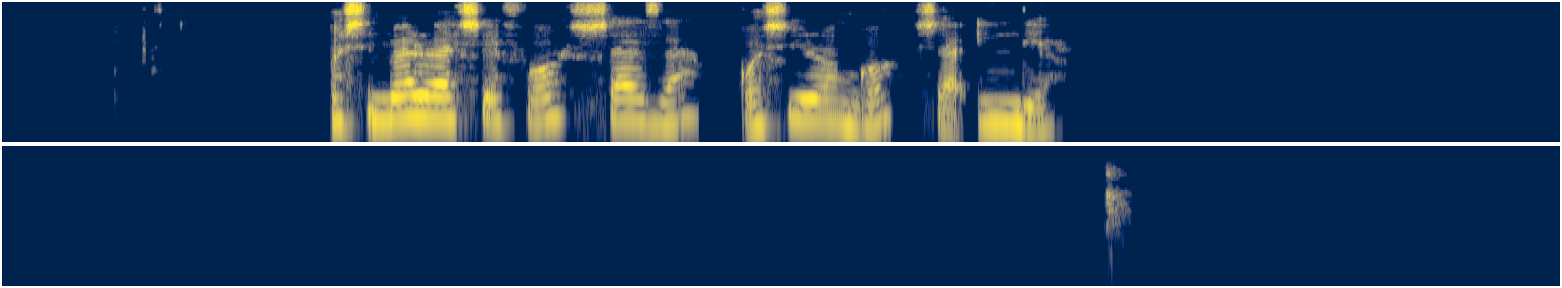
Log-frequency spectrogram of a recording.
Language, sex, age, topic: Oshiwambo, female, 18-24, finance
